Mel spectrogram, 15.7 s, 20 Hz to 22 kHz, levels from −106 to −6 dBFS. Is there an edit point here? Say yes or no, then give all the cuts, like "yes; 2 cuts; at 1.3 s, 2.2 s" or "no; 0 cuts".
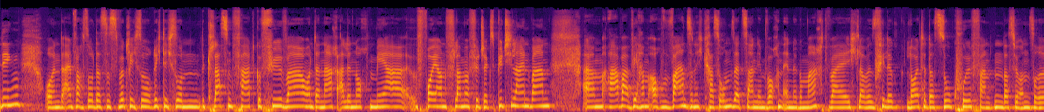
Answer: yes; 1 cut; at 13.1 s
